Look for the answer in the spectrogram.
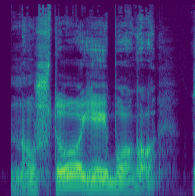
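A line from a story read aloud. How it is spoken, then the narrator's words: Displeased grumbling. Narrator (Russian): забурчал недовольно Шариков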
